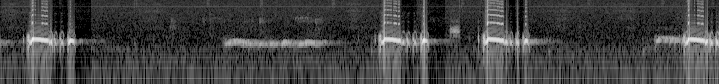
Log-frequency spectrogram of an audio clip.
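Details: Local Indonesian zebra dove giving its ngayer kerot nutut lure song: loud stuttering coo bursts alternate with a softer buzzing roll, several phrases in quick succession in a quiet setting.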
